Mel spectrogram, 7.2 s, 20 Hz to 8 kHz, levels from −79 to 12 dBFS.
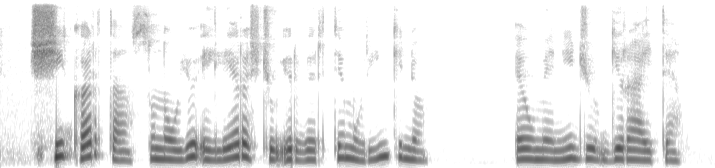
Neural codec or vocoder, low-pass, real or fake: none; 7.2 kHz; real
